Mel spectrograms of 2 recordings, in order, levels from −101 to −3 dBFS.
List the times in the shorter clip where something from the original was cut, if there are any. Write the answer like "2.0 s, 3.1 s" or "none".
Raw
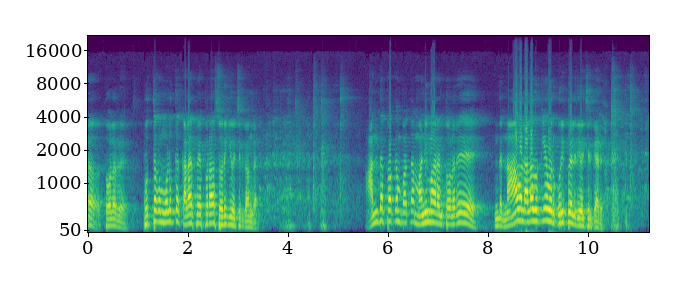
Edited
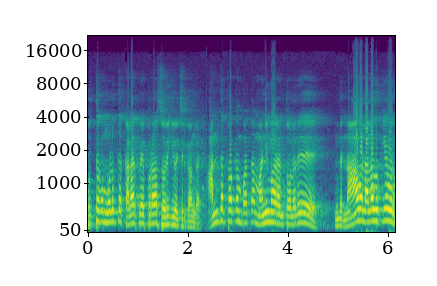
2.3 s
